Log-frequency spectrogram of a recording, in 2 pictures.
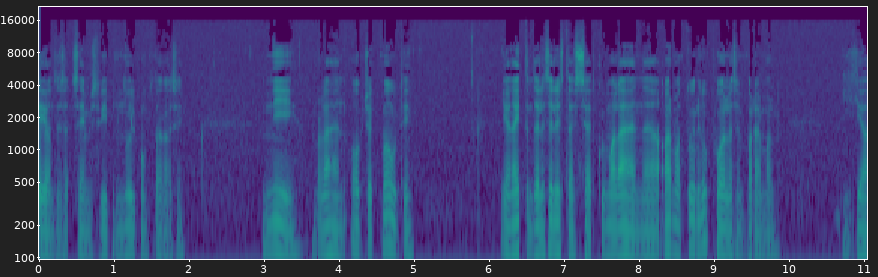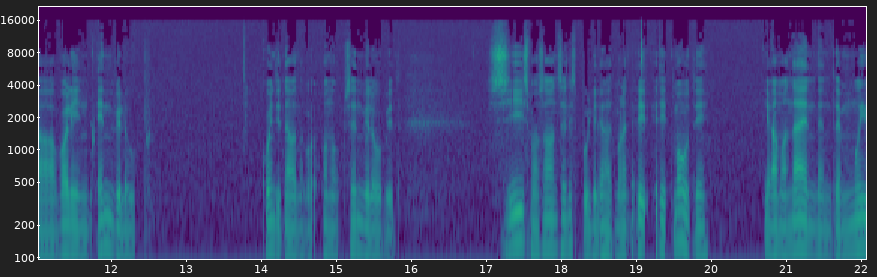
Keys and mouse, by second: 0.0 alt+g, 1.0 a, 3.8 ctrl+Tab, 8.5-10.4 drag, 12.2-14.1 drag, 14.6-17.0 middle drag, 19.1 Tab.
